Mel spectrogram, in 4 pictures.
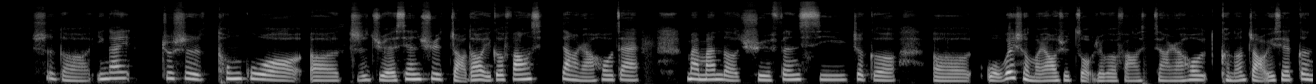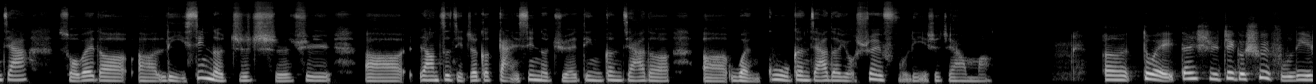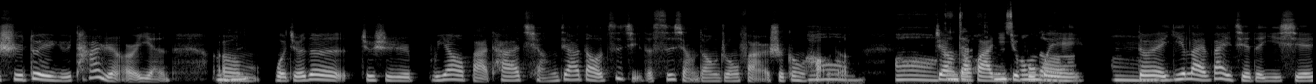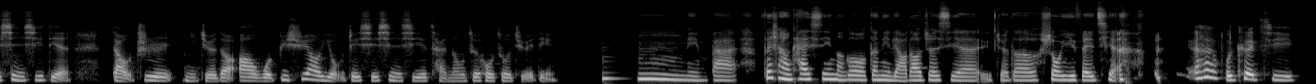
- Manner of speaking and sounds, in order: other background noise; laugh; joyful: "不客气"
- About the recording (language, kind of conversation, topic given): Chinese, podcast, 当直觉与逻辑发生冲突时，你会如何做出选择？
